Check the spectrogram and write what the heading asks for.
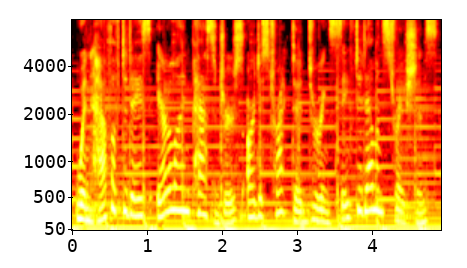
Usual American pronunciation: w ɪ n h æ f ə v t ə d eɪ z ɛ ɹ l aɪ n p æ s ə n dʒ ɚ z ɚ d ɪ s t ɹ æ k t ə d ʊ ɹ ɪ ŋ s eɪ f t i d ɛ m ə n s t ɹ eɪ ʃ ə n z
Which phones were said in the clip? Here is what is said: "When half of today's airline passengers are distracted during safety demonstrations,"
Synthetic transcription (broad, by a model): w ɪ n h æ f ə v t ə d eɪ z ɛ ɹ l aɪ n p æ s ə n dʒ ɚ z ɚ d ɪ s t ɹ æ k t ə d ʊ ɹ ɪ ŋ s eɪ f t i d ɛ m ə n s t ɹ eɪ ʃ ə n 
